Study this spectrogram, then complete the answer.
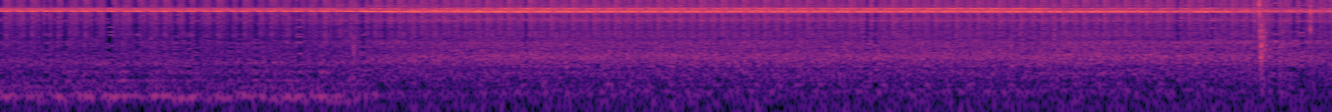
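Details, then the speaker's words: Homemade e-bike using a hoverboard hub motor at full throttle, drawing about three amps: a steady, even rush of motor and wheel noise with no grinding or knocking; hub motor normal. "holding out a higher RPM apparently draws us amps but when you're on Full Throttle it draws a lot of current it sounds a lot of amps"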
